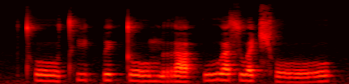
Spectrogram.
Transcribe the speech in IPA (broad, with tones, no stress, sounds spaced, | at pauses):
tʰ oː˧ tʰ i˦˥ t̚ p e˦˥ k̚ t oː˧ m r a˨˩ ʔ k w u˥˩ a̯ s u˦˥ a̯ t͡ɕʰ oː˩˦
